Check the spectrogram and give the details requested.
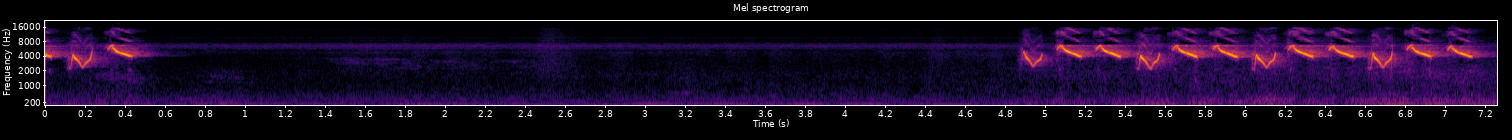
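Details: Java sparrow after moulting: a short chirp opens, followed by quiet, then an energetic sequence of high slurred whistles and V-shaped notes repeated rapidly.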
